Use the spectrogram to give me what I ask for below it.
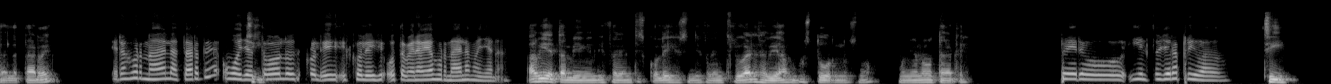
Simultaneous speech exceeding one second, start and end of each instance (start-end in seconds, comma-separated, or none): none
